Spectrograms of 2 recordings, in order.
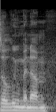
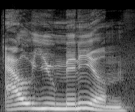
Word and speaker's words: aluminum: Let's see how his TTS bot says aluminum. Okay. Aluminum. Yeah, there we go. You said it right. Because, like, Australians are like, aluminium.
